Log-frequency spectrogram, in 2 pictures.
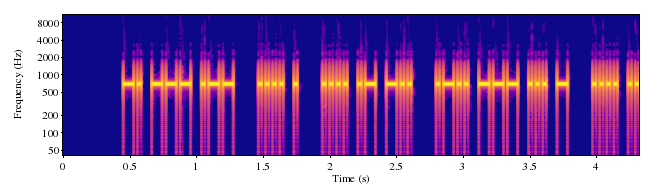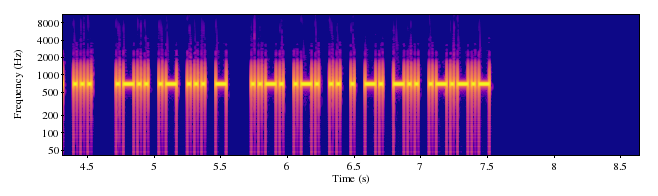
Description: Morse code, heard as a keyed tone, about 44 wpm, 700 Hz. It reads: NOW HE HAD LOST HIS LAST FRIEND.
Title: Sentences from Top 1400 Words 45wpm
